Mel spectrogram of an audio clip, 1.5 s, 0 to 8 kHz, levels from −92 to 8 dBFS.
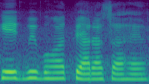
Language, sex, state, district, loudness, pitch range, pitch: Hindi, female, Uttar Pradesh, Gorakhpur, -20 LUFS, 190-225 Hz, 210 Hz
